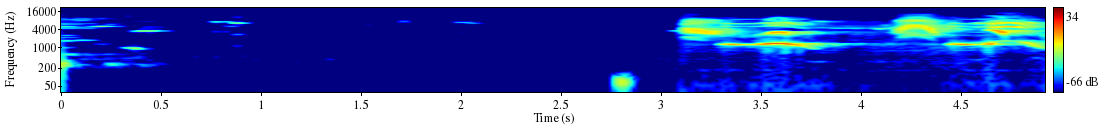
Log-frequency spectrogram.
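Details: Asian Koel heard after a quiet start, giving two clear whistled notes in quick succession, with sharper high-pitched chirps from other birds over them.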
